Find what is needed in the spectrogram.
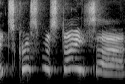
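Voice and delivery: put-on very high little Victorian boy voice. Acting a Dickensian scene, a boy answers a gentleman's question, small Victorian boy voice. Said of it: "I was very convincing as a small Victorian boy".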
